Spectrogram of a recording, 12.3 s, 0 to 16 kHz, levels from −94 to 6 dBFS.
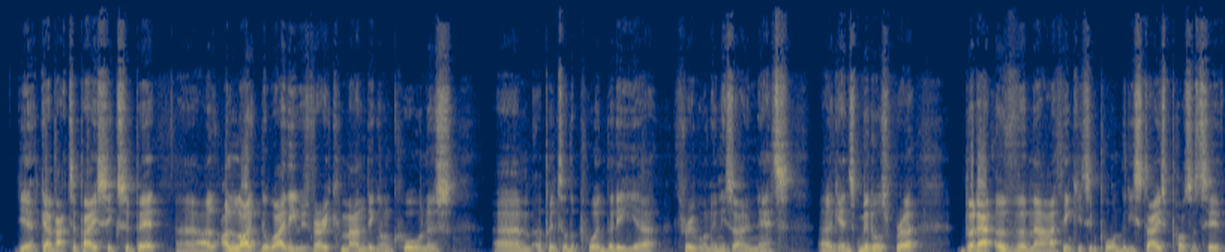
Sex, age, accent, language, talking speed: male, 30-49, British, English, 240 wpm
